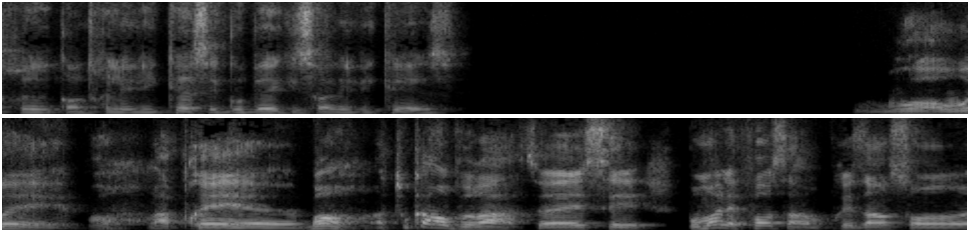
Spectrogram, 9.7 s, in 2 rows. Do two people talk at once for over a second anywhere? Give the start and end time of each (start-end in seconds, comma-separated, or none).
none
